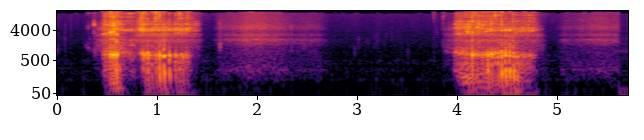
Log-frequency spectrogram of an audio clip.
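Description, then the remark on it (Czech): Two loud, rasping snores about three seconds apart, each followed by a softer, breathy exhale, with quiet between them and no talking. “ale chrápání samotné, to je jenom kosmetický přírodní úkaz, který ruší spolu spáče, ale problém je v tom, když mezi tím ten člověk ještě nedýchá, když má pauzy v dýchání, tak to už k nám patří určitě.”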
